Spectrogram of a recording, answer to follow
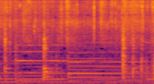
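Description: Haskap berries dropping onto a plastic tray: a sharp tap about half a second in, then a quick run of three or four taps near the end, over soft background music with held chords.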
